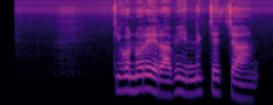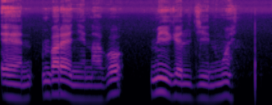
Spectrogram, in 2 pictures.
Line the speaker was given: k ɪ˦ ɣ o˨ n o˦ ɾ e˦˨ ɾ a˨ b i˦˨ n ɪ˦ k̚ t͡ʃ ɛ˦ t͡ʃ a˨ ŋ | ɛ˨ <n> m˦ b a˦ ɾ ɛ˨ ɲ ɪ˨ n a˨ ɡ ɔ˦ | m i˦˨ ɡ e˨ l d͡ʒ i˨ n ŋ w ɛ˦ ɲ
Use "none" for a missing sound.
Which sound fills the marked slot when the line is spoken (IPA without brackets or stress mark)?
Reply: n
